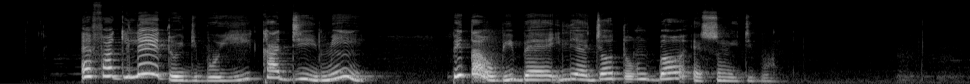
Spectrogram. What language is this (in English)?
Yoruba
